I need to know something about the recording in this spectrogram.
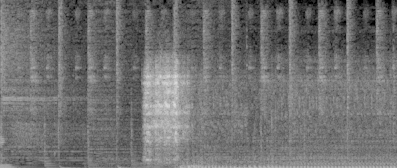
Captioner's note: motorbike starting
